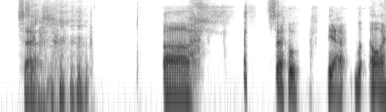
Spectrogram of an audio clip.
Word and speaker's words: CeX: sex shop the uh that's what their video game stores are CeX but it's oh pronounced sex uh so yeah oh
